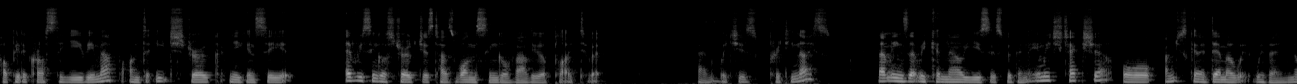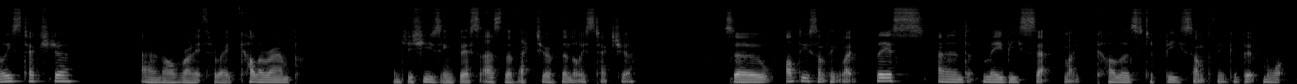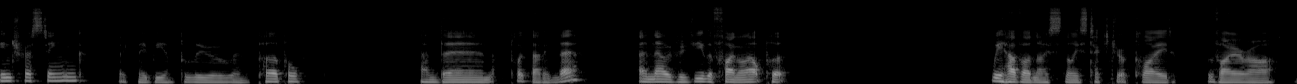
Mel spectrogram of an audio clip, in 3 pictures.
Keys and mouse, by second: 8.0 g, 8.6 shift+a, 11.6 click, 12.8 click, 13.5 shift+a, 16.1-16.4 drag, 17.2 click, 18.5 click, 19.2 click, 20.9 g, 22.1 ctrl+c, 23.3 click, 23.7 click, 24.2 ctrl+v, 24.7 click, 25.2 drag, 29.4 click, 32.1 ctrl+shift+click, 33.8 shift+click, 34.5-35.0 drag, 35.0 shift+middle drag, 35.9 click, 36.2 click, 38.4 shift+middle click, 38.6-38.9 shift+drag.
